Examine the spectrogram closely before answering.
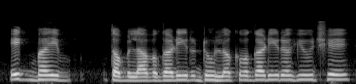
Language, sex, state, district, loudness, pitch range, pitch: Gujarati, female, Gujarat, Valsad, -17 LUFS, 195-220 Hz, 210 Hz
